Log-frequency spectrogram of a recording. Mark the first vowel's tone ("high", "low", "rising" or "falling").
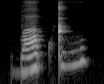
rising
